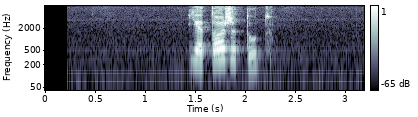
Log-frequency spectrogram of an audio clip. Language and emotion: Russian, neutral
